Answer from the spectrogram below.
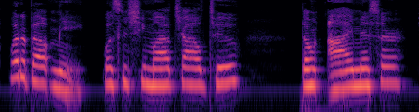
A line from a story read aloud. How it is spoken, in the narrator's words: she asked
